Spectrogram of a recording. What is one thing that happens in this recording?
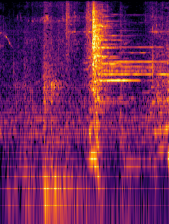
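Steel swords clash and ring.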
